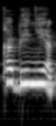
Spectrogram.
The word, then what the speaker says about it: кабинет: Let's add the word кабинет for rhyme. Кабинет is cabinet in English, so in Russian the stress falls on the last syllable.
